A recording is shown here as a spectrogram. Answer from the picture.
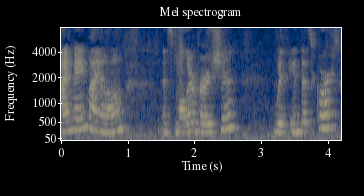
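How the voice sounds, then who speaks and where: A woman with a fairly high voice and lively intonation speaks at a fairly slow pace, with audible room echo and noticeable background noise. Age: 20s. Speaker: homeschooling mother and former teacher. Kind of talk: tutorial.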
